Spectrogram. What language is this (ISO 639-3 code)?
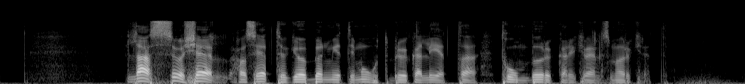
swe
